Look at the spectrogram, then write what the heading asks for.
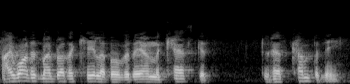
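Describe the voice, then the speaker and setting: An actor playing a deranged, vengeful killer in an old radio horror drama, menacingly polite and gloating, with mad laughter. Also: male voice, medium pitch, fast talker, natural voice. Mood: sinister, gloating. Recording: muffled, noisy old radio recording.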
